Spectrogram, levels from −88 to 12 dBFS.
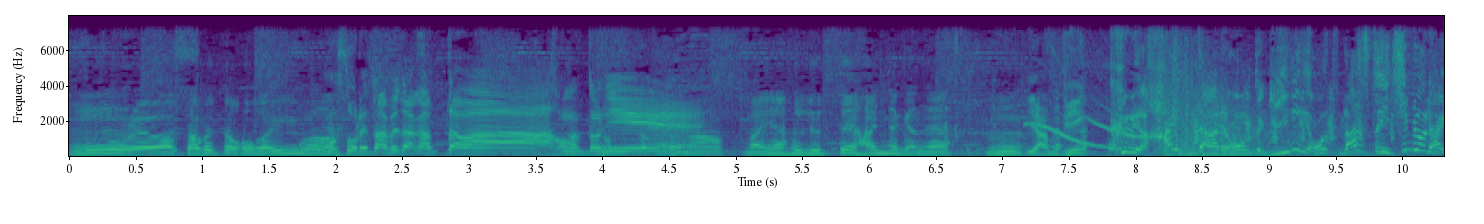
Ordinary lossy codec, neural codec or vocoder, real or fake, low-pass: none; none; real; 7.2 kHz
